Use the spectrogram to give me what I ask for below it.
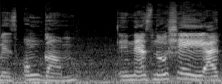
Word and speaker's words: Ogum: I think her real name is Ogum, and that's no shade. It's spelled O-G-U-M, Ogum.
